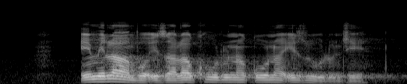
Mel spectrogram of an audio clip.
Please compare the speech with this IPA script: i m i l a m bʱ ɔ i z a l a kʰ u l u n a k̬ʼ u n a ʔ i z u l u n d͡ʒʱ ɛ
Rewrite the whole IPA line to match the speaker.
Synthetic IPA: i m i l a m bʱ ɔ i z a l a kʰ u l u n a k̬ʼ u n a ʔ i z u l u n d͡ʒʱ ɛ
